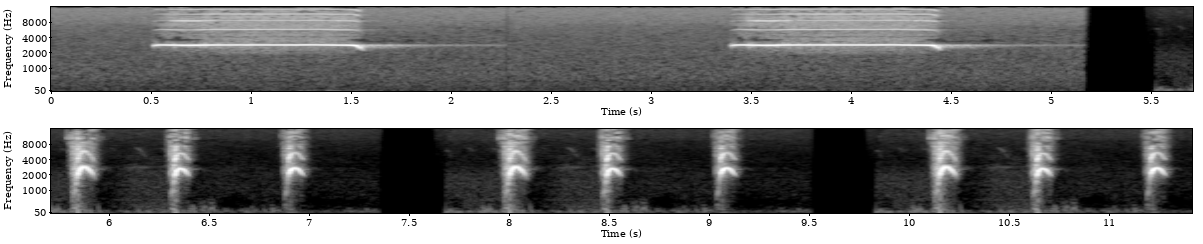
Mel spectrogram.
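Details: Marmot screams: two long, flat, shrill whistles about three seconds apart, then quick clipped chirping whistles in tight bursts of three, repeated several times against a quiet background.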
